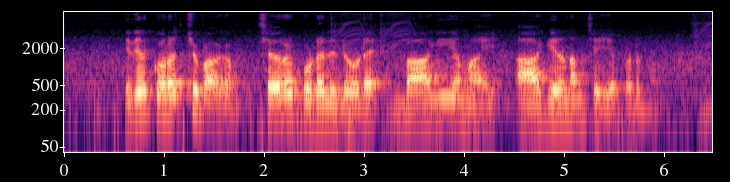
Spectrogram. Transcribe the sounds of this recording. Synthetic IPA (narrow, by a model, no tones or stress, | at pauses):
iðilkurɐt͡ɕːubʱaːɡɐm | t͡ɕerɨkuɽɐliluːɽe̞bʱaːɡiɣɐmaːji | aːɡiɾɐɳɐmt͡ɕe̞jːɐpːeɽunːu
